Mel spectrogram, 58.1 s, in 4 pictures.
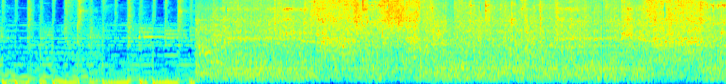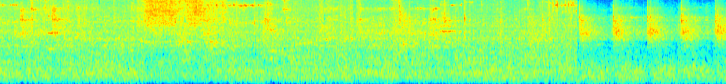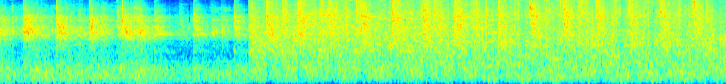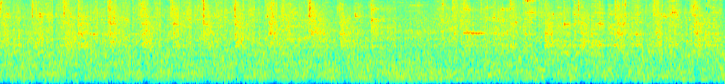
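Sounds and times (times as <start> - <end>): workshop noise: 0.0 - 58.0
forging press striking: 18.4 - 58.0.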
